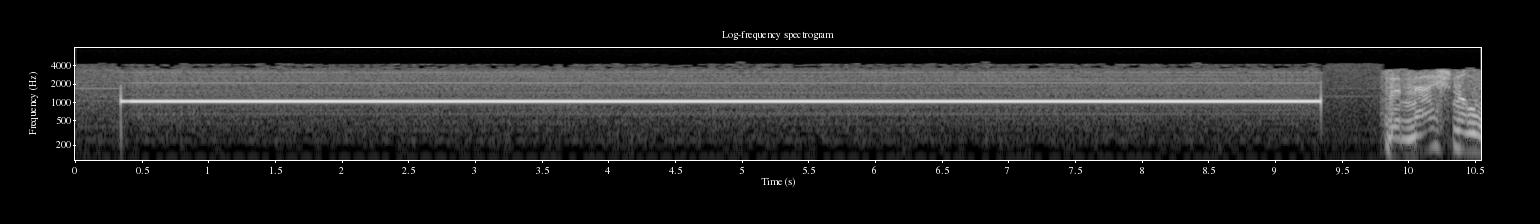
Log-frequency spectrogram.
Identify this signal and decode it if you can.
Emergency Alert System (SAME) tones (the 1050 Hz attention tone), with speech. It is heard from 0.3 to 9.4 s.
